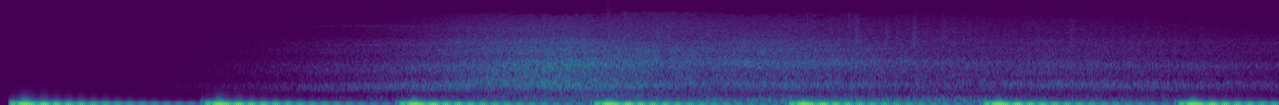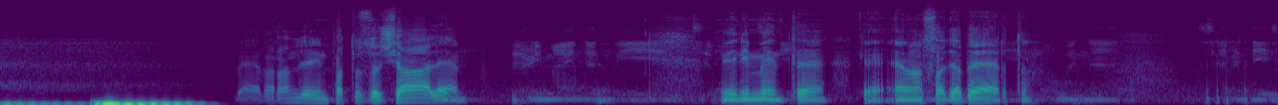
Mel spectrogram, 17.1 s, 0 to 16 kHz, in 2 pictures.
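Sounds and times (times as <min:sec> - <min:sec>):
deep bass booms: 0:00.1 - 0:10.0.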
